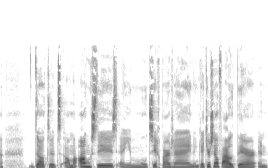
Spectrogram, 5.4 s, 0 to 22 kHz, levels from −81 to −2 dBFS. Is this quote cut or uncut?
uncut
